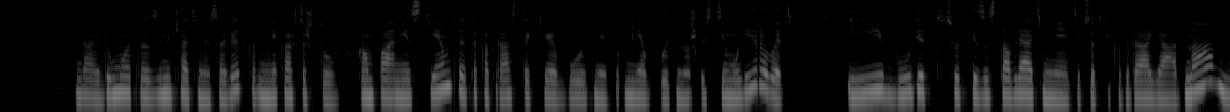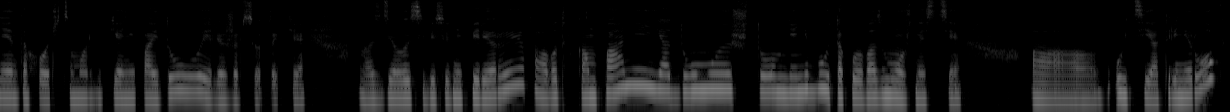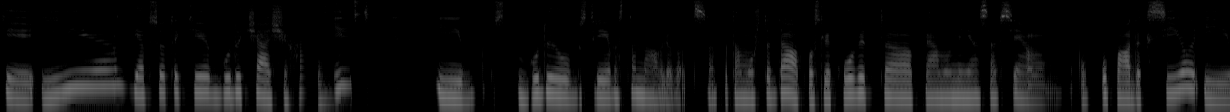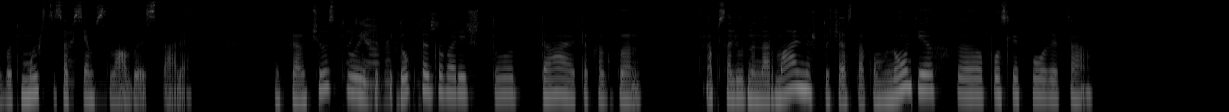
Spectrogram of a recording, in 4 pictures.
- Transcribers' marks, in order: other background noise; tapping
- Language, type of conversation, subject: Russian, advice, Как постоянная боль или травма мешает вам регулярно заниматься спортом?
